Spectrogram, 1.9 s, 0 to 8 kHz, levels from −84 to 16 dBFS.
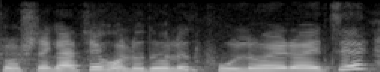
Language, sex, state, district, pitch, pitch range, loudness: Bengali, female, West Bengal, Malda, 260 Hz, 245-275 Hz, -13 LUFS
